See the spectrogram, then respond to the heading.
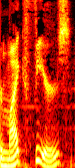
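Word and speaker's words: Fiers: So the report quoted pitcher Mike Fears, that's how you say it.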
